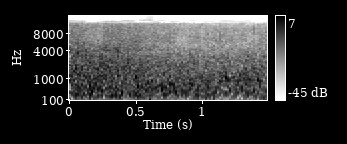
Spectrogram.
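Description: Steady broadband rush of river water flowing nearby in a winter setting, continuous and fairly loud with no breaks or voices.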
